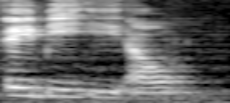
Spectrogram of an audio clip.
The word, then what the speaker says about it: Abel: It's Abel, but I believe it's pronounced a different way. It's Abel.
